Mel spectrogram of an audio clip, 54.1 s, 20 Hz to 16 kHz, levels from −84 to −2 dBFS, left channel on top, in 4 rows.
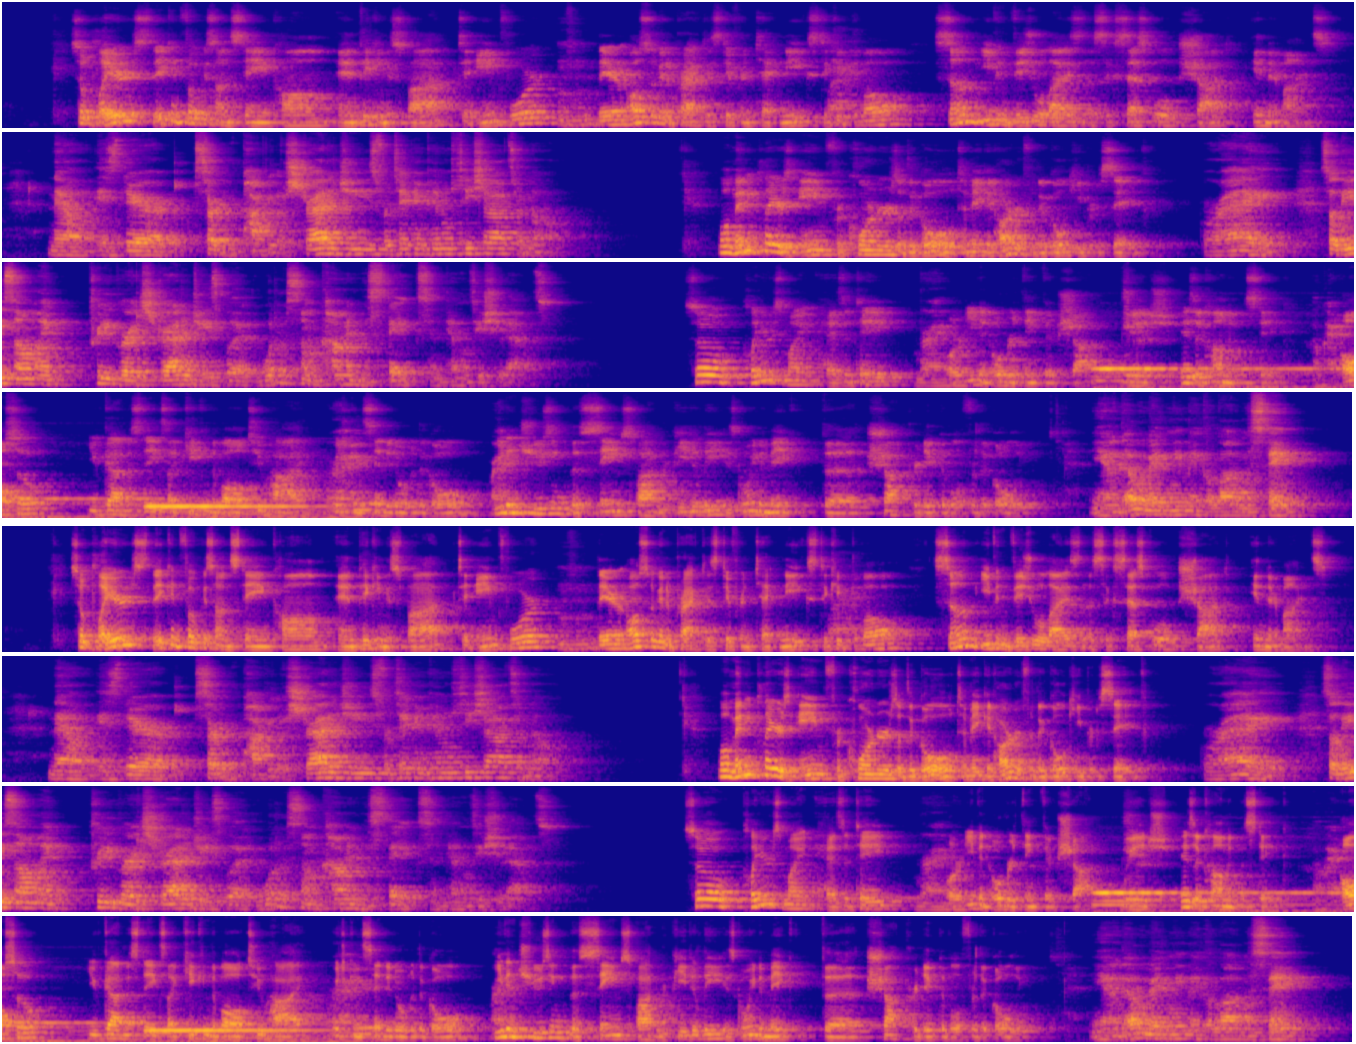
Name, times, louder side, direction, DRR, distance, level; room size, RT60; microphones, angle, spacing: voice 1, 0.7-5.4 5.9-9.0 9.3-12.2 12.5-13.2 20.3-24.9 33.9-36.0 36.4-39.8 40.4-41.0 41.4-45.2 45.5-48.4 48.8-50.8, right 3 dB, 50° right, 4 dB, 0.4 m, -23 dB
voice 2, 3.5-3.8 5.5-5.9 8.2-8.6 13.6-13.7 14.0-15.1 15.4-19.0 25.5-27.6 27.9-32.5 36.2-36.5 38.2-38.5 40.1-40.5 43.7-44.2 45.4-45.6 51.4-53.4, left 1 dB, 55° left, -4 dB, 1.2 m, -26 dB
sound 1, 37.9-44.2, left 1 dB, 85° right, 1.2 m, -22 dB
4.7 x 3.6 x 2.2 m, 1.1 s
head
